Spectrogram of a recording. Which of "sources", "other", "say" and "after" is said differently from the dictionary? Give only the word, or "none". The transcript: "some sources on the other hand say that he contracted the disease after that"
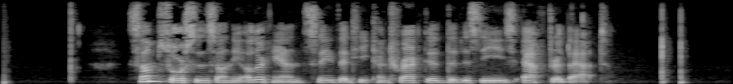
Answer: none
